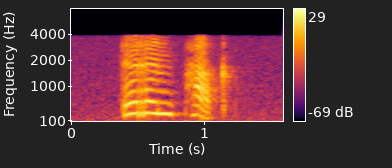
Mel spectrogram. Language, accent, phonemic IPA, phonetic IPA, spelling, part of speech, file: Armenian, Eastern Armenian, /dərənˈpʰɑk/, [dərənpʰɑ́k], դռնփակ, adjective, Hy-դռնփակ.ogg
- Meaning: closed door (not open to participation by non-members or the public)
